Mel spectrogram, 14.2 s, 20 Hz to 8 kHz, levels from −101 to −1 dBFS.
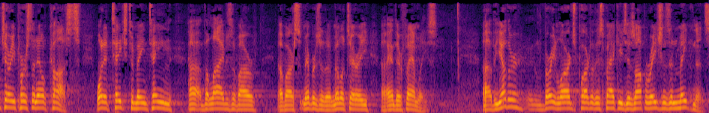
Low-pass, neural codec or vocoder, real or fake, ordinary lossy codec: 7.2 kHz; none; real; MP3, 32 kbps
